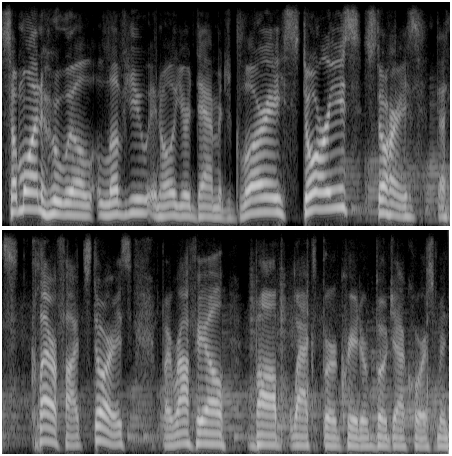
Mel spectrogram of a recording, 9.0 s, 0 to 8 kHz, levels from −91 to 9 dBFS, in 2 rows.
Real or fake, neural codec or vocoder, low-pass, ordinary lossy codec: real; none; 7.2 kHz; Opus, 24 kbps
